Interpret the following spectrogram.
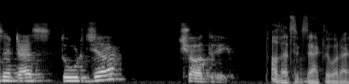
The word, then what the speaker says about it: Turja Chaudhuri: by our special guest uh turjan and uh i just knew i'd screw that up welcome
